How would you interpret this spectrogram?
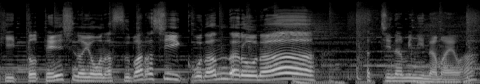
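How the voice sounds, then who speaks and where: Performer as teenage schoolboy, energetic, excitable, teasing, very animated delivery, anime voice drama, background music. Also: medium pitch, moderate pace, lightly acted. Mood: teasing, amused. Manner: excitable, teasing, boyish slangy speech. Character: energetic, upbeat teenage schoolboy, passionate dancer. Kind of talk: anime-style voice drama acting.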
